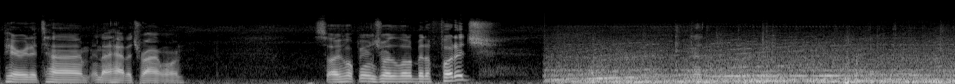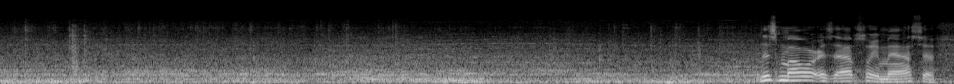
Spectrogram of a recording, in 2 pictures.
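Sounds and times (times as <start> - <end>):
electric riding mower whirring: 5.4 - 18.8.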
